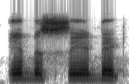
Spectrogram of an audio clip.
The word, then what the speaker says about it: EBCDIC: ठीक है, इसका प्रोनाउंस जो होता है वो इबसीडिक होता है।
